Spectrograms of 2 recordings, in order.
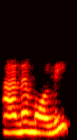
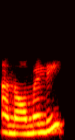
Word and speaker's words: anomaly: Couple of things that I would like to mention here is pronunciation. One place it was said anomaly, it is anomaly, and demonstrate, and it should be demonstrate.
